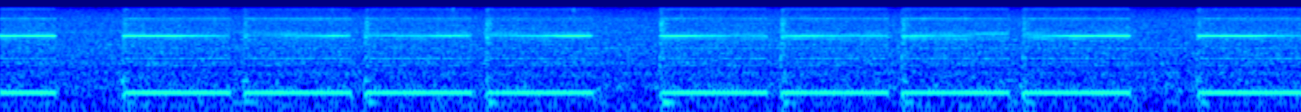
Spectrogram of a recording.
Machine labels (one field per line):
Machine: slide rail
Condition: normal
